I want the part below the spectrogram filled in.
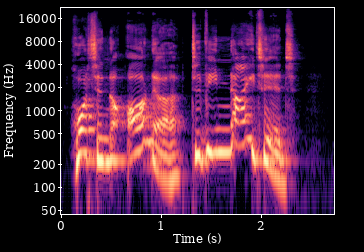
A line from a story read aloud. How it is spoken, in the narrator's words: they cried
